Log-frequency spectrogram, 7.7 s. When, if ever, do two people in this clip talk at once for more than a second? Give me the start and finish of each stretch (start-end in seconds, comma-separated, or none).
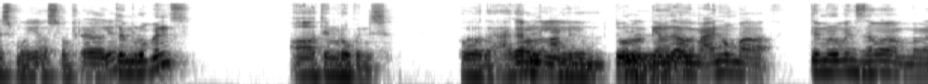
4.3-5.8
